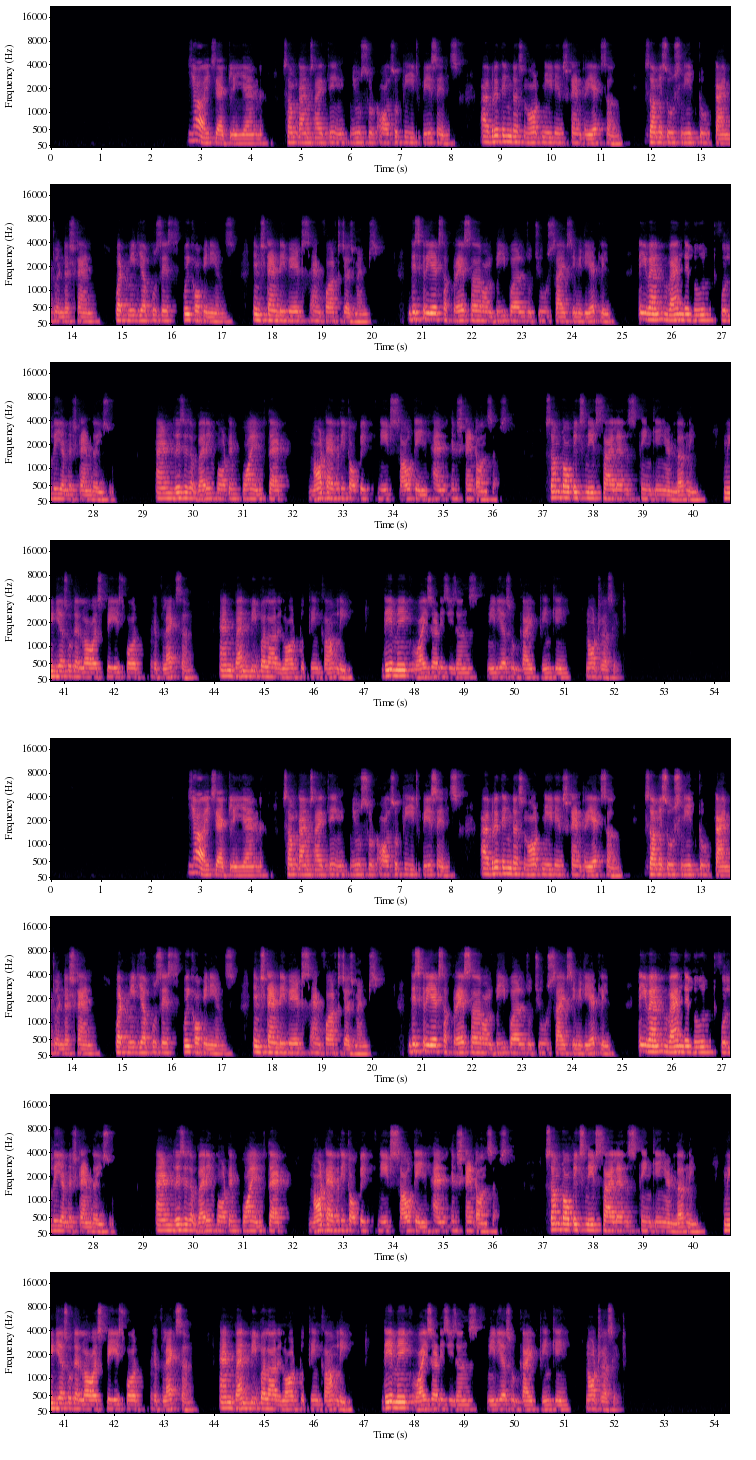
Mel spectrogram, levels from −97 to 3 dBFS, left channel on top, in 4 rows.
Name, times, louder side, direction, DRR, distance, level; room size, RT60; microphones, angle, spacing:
voice 1, 2.7-4.3 4.6-8.2 8.6-11.4 11.9-14.5 14.9-17.2 17.6-20.1 20.7-24.8 25.3-28.4 29.2-31.9 32.3-36.3 37.0-40.2 40.6-43.6 44.1-46.8 47.4-51.1 51.4-52.1, right 2 dB, 45° right, 4.7 m, -27 dB
head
